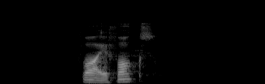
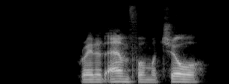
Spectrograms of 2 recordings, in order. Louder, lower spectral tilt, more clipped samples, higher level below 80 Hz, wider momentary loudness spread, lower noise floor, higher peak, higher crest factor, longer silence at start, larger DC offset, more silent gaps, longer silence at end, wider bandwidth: second, -34 LUFS vs -21 LUFS; about the same, -5 dB/octave vs -6 dB/octave; neither; second, -80 dBFS vs -66 dBFS; first, 16 LU vs 7 LU; first, under -90 dBFS vs -76 dBFS; second, -16 dBFS vs -4 dBFS; about the same, 24 dB vs 20 dB; about the same, 0.85 s vs 0.8 s; neither; neither; first, 1.1 s vs 0.3 s; second, 7.6 kHz vs 16.5 kHz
